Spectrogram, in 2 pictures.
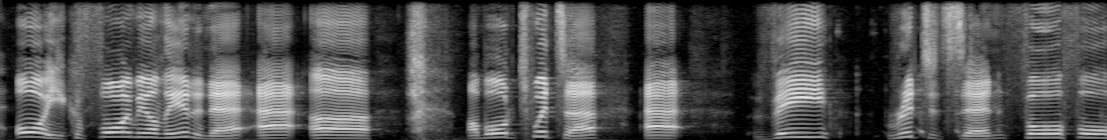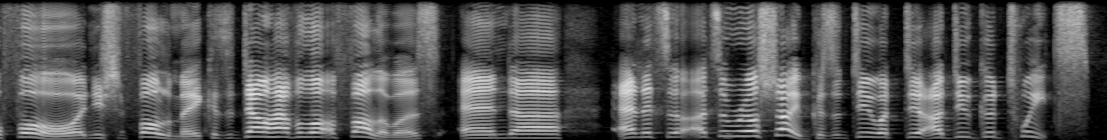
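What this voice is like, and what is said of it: Australian accent, then Russell Brand impression. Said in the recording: “You started with an Australian accent for the first sentence ... and then you turned into Russell Brand.”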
